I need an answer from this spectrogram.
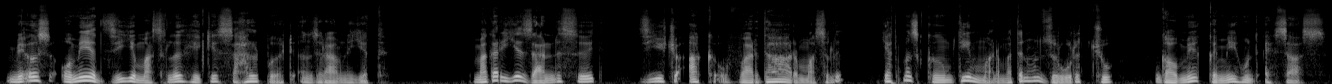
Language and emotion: Kashmiri, sad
